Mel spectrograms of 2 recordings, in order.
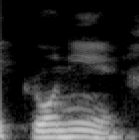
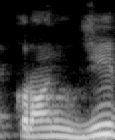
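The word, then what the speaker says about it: Cronje: ऐसी एक बहुत फेमस प्लेयर हुए हैं हैंसी क्रोनिए, आपने अगर उनकी स्पेलिंग देखी होगी तो उनकी स्पेलिंग में क्रॉनजी लिखा होता था, जे आता था, हम लोग क्रॉनजी लिखते थे, लेकिन पढ़ते थे उसको क्रॉनिए।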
